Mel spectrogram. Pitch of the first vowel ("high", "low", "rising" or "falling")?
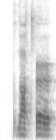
falling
